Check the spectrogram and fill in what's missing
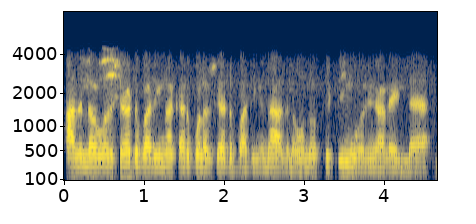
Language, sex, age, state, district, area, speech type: Tamil, male, 18-30, Tamil Nadu, Kallakurichi, rural, conversation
